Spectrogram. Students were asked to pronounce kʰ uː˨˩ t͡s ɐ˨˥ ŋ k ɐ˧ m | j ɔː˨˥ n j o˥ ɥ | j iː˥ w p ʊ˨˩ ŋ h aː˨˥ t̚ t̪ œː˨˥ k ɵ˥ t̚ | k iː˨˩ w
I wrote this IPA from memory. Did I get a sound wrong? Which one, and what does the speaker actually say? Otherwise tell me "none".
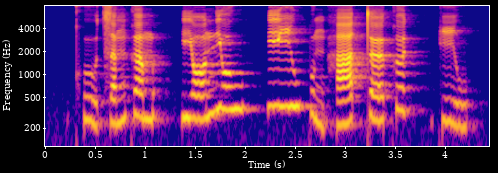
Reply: ɥ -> w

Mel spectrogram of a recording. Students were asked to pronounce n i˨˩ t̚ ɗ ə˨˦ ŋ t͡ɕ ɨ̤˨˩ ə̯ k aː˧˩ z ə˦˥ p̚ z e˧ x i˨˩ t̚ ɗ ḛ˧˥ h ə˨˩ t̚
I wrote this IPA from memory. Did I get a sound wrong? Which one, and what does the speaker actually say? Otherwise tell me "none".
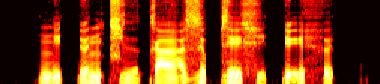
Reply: ŋ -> n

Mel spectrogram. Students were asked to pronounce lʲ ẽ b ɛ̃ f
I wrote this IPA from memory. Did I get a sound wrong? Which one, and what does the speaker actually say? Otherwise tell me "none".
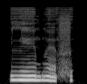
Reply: none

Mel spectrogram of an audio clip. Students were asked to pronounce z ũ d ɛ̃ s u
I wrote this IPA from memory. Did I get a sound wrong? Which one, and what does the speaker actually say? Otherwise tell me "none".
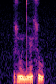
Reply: none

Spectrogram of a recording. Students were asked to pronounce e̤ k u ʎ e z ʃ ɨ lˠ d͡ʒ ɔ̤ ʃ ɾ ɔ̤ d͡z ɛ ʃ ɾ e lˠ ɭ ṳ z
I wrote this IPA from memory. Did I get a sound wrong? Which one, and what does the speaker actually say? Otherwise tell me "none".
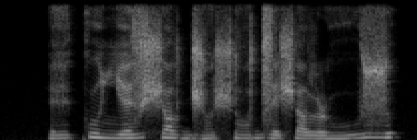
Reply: ɛ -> e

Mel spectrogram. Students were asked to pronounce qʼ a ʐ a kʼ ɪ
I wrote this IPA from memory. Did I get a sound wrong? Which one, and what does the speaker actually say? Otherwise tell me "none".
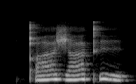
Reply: ʐ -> ʒ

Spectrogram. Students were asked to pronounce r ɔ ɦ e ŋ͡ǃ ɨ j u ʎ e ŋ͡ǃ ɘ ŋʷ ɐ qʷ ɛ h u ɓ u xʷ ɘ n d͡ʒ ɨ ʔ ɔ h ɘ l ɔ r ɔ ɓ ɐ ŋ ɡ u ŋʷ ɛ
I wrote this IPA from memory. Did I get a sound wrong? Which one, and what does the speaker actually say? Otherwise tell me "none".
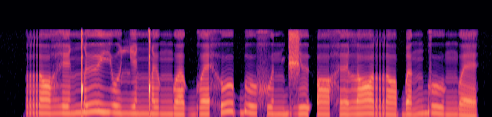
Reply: qʷ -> ɡʷ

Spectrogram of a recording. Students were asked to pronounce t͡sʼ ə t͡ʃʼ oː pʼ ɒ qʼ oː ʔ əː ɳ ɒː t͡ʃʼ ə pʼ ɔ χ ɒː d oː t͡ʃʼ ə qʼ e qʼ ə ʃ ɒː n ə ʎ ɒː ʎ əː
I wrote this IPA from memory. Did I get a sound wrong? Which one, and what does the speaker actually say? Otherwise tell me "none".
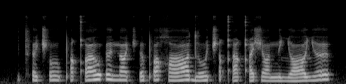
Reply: ɳ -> n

